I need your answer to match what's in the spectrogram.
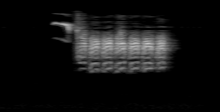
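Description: A Black-capped Chickadee gives a thin, high opening note, then a quick run of about six harsh, buzzy 'dee' notes lasting just over a second. The background is quiet.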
